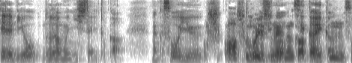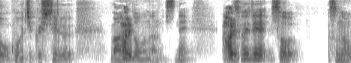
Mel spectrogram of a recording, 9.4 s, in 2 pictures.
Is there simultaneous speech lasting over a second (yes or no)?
yes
